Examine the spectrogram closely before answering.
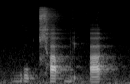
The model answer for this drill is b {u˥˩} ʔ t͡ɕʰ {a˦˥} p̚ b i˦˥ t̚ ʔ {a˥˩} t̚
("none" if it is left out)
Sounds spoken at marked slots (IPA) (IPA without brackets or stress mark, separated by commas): u˦˥, a˦˥, a˥˩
